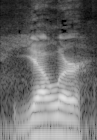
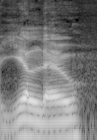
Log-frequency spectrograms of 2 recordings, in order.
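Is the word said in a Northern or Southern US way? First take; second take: southern; northern. First: It is said the Southern way, ending in 'er'. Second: It is said the Northern way, ending in 'oh'.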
